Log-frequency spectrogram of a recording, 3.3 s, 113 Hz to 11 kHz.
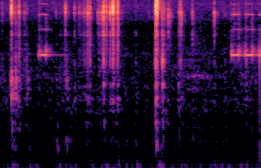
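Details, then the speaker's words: Jamo Sub 300 subwoofer circuit board repair after pads lifted near replaced capacitors; short high-pitched multimeter continuity beeps as probes touch, between light clicks and taps; traces confirmed connected top and underneath. "a good Buzz there um but oh and there is a good Buzz underneath too so they look good"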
